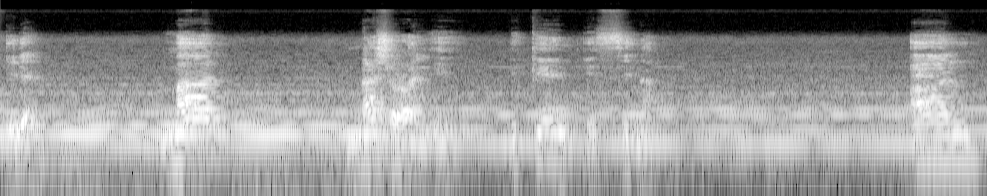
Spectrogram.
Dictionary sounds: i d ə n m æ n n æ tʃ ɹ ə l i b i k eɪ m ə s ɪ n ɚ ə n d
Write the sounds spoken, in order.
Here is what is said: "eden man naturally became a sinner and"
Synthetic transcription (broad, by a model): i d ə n m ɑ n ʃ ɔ ɹ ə l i b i k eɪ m ə s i n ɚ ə n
